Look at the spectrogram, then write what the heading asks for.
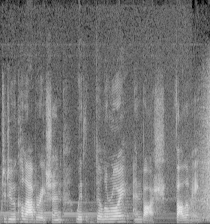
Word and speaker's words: Villeroy & Boch: a lifelong dream to do a collaboration with villarroy and bosh follow me so villarroy and bach or otherwise pronounced villarreal bosch but in germany the real pronunciation is villarroyanbach has been around since the 1700s now this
